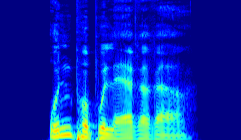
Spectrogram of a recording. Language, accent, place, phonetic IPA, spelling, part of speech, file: German, Germany, Berlin, [ˈʊnpopuˌlɛːʁəʁɐ], unpopulärerer, adjective, De-unpopulärerer.ogg
- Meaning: inflection of unpopulär: 1. strong/mixed nominative masculine singular comparative degree 2. strong genitive/dative feminine singular comparative degree 3. strong genitive plural comparative degree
